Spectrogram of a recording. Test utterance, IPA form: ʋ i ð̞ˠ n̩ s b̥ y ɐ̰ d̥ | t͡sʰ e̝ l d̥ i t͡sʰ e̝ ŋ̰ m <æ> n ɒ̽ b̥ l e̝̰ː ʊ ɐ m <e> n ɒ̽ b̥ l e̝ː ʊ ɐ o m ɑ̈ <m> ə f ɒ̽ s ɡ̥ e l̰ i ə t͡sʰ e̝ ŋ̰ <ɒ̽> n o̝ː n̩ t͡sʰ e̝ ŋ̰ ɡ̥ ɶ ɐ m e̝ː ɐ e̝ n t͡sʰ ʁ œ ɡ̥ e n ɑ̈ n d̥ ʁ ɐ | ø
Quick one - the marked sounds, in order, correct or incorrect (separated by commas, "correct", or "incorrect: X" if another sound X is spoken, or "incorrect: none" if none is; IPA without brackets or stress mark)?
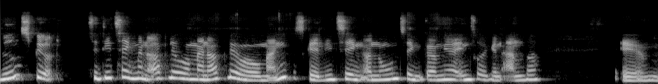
correct, incorrect: æ, incorrect: ŋ, correct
